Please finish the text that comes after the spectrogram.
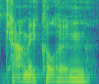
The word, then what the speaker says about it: Colquhoun: the main one it's CI khun khun has got a silent q in it I'm sure you'll put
